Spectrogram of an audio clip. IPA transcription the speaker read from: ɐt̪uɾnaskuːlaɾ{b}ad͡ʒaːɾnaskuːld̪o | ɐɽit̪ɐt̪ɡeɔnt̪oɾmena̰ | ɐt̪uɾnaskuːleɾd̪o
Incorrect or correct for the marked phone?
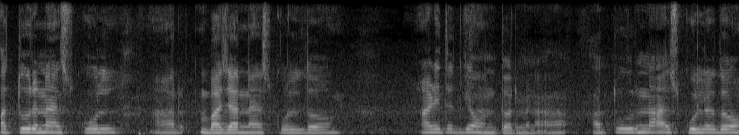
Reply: correct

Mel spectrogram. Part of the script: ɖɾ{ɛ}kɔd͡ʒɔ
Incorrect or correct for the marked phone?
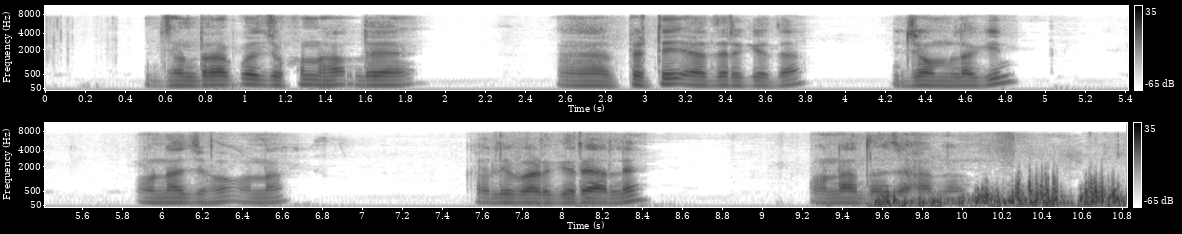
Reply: incorrect: a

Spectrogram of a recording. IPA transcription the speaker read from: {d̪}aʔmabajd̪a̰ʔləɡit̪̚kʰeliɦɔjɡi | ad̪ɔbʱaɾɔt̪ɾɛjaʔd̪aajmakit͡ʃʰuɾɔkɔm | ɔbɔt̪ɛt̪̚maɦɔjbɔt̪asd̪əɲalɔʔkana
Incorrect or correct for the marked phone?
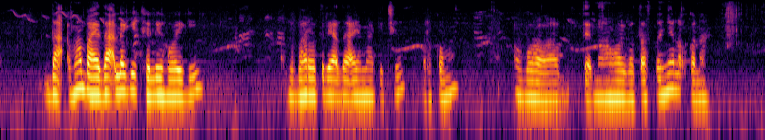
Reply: correct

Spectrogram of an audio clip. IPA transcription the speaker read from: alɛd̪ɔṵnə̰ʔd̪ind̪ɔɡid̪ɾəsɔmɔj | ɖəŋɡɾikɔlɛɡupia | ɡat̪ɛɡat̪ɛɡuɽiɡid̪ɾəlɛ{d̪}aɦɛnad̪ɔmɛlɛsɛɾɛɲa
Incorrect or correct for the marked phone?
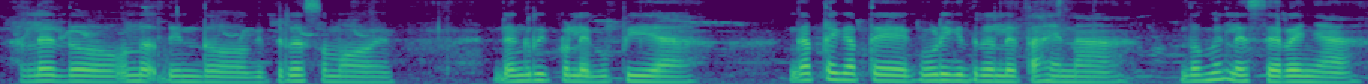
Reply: incorrect: t̪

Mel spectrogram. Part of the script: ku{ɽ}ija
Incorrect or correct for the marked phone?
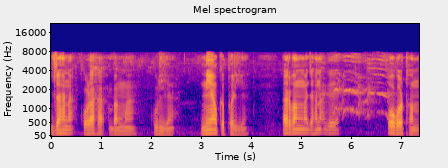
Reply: correct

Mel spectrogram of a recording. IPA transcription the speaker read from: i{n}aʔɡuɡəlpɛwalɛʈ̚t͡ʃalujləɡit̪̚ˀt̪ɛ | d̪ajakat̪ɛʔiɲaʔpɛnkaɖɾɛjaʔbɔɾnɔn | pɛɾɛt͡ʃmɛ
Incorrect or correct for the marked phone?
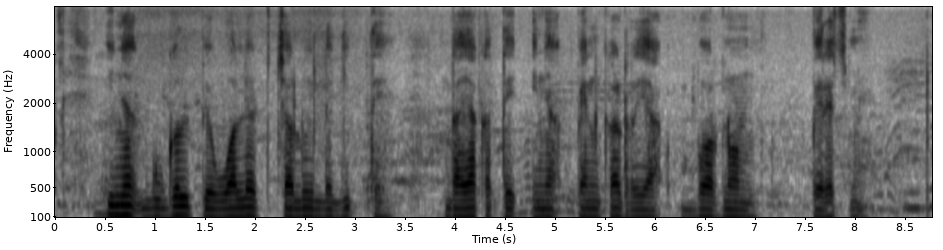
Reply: incorrect: ɲ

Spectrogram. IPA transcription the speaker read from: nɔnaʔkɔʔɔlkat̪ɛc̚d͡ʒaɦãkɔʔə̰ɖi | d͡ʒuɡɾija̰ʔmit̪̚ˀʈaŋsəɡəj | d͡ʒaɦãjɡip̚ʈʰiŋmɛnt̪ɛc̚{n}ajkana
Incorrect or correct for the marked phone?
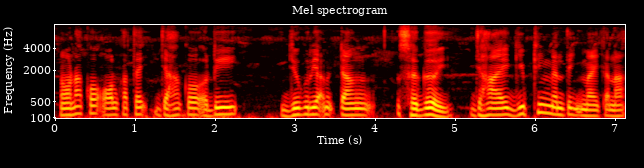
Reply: incorrect: m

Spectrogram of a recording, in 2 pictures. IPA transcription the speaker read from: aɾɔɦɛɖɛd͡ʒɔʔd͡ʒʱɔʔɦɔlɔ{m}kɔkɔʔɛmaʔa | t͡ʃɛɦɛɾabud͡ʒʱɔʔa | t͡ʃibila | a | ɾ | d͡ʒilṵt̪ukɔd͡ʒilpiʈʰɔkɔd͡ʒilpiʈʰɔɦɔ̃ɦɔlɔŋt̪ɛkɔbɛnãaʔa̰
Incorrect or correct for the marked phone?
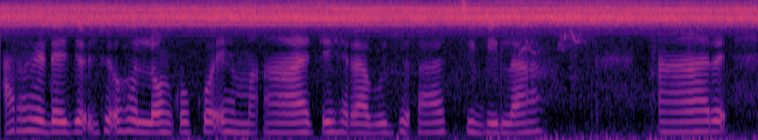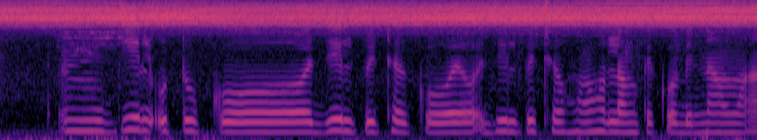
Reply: incorrect: ŋ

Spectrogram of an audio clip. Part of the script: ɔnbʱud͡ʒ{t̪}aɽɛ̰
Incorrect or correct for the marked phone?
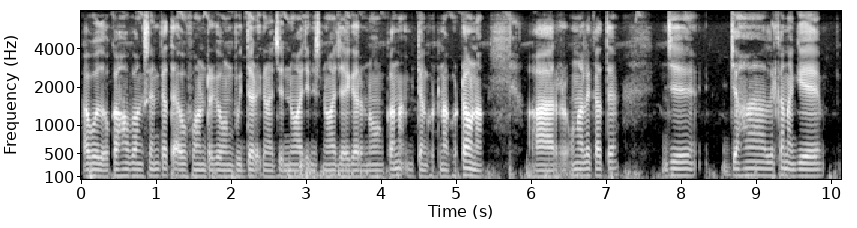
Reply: incorrect: d̪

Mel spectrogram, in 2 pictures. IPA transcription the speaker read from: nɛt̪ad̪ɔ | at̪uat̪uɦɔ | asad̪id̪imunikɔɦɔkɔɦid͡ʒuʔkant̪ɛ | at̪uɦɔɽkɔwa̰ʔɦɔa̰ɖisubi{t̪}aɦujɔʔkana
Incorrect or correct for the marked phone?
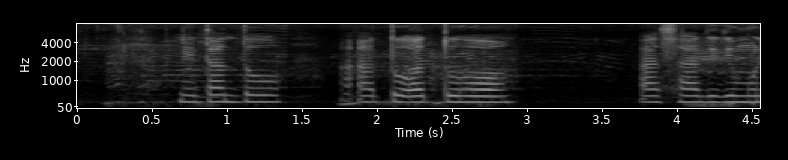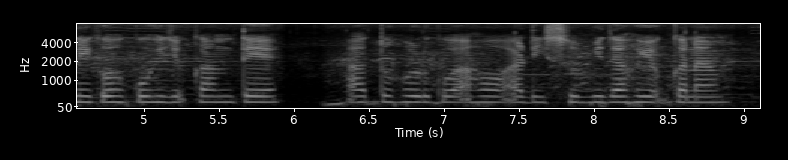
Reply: incorrect: d̪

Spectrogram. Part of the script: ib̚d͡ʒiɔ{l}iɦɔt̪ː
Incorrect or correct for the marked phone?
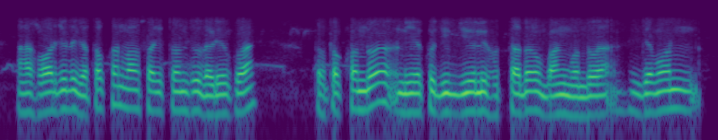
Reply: correct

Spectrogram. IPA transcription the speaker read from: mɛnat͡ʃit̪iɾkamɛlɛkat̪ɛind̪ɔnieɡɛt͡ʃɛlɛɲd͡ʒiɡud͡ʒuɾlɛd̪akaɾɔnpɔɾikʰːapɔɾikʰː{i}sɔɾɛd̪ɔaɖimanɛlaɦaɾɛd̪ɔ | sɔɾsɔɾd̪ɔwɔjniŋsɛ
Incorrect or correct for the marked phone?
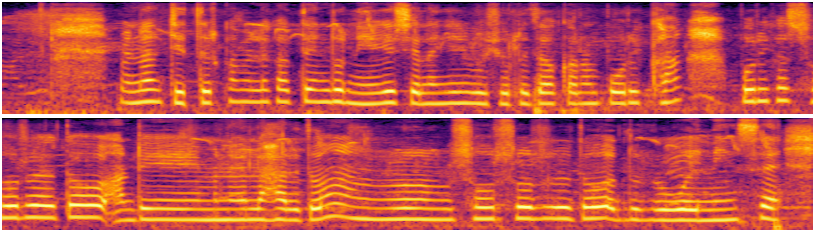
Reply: incorrect: a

